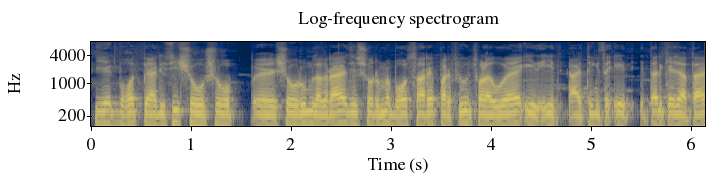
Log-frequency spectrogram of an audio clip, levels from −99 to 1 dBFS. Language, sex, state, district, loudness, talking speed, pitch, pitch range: Hindi, male, Maharashtra, Mumbai Suburban, -19 LUFS, 290 wpm, 115 Hz, 115-120 Hz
